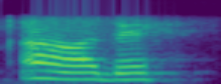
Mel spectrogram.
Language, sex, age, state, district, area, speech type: Malayalam, female, 30-45, Kerala, Ernakulam, rural, conversation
